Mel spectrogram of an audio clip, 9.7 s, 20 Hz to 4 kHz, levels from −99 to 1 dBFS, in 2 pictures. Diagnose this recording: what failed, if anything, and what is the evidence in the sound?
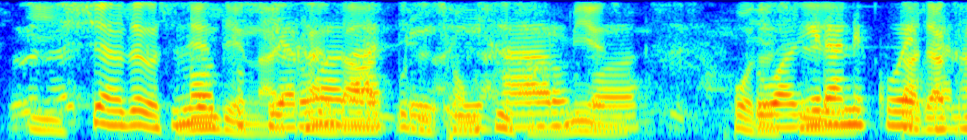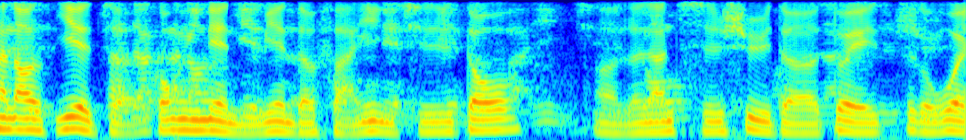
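Echo leak at 0 to 0.65 s, 1.09 to 2.5 s, 3.03 to 3.89 s, 4.62 to 5.14 s, 5.37 to 8.34 s and 8.69 s to the end: a second copy of the speech trails the original by 865 ms. It is strongest at first, about 10 dB below the speech, then sits roughly 15 to 20 dB down. The stage is call processing. The likely cause is a far end on loudspeaker whose echo canceller let the microphone's pickup back into the call.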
